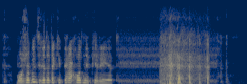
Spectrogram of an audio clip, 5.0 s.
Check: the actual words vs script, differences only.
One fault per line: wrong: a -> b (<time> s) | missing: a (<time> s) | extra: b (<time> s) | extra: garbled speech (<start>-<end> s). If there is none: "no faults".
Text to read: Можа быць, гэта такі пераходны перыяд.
no faults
